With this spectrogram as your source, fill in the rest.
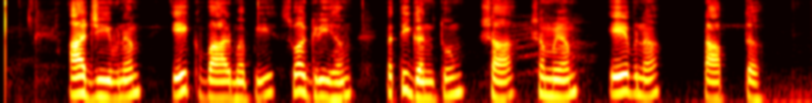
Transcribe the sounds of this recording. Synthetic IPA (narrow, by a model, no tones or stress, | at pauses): aːd͡ʒiːʋnɐm | eːkʋaːɾmɐpiswɐɡɾiːɦɐm | pɾɐt̪iɡɐnt̪um | ʃaːʃɐmjɐm | eːʋnɐ | pɾaːp̚t̪ɐ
